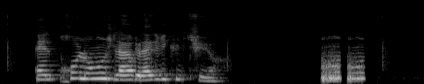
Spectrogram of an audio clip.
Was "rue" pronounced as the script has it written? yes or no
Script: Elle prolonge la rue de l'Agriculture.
no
